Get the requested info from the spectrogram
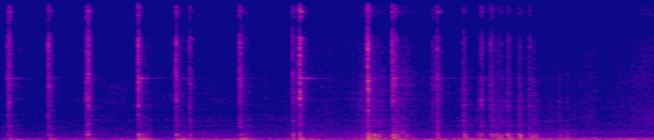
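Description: Two Beyblade spinning tops clashing in a plastic stadium: sharp, irregular clacks as they hit each other, several a second. The clacks thin out near the end as the tops wind down and come to rest.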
